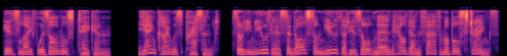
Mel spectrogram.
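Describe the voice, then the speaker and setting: A narrator reading a fantasy novel aloud in a steady, plain storytelling manner. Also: medium pitch, normal speed, no room sound, studio quality. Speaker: audiobook narrator. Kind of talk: audiobook narration.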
